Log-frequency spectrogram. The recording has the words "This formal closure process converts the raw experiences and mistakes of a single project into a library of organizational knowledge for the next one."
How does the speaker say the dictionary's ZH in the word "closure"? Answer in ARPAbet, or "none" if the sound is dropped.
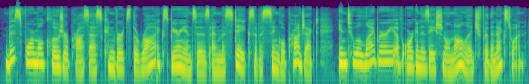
ZH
